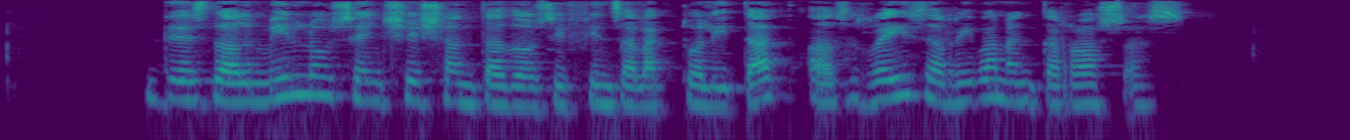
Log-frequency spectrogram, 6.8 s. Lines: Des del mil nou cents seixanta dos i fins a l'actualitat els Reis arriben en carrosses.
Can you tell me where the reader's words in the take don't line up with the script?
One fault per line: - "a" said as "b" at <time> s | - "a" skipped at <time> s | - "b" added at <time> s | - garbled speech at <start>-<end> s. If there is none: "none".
none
